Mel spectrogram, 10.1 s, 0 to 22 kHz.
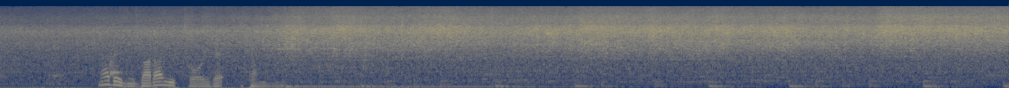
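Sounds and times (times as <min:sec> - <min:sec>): meat sizzling in a wok: 0:00.0 - 0:10.0.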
